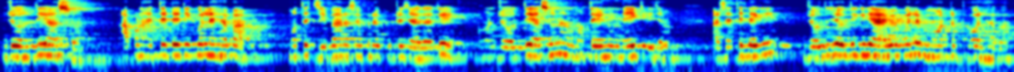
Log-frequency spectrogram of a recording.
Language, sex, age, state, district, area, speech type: Odia, female, 60+, Odisha, Boudh, rural, spontaneous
